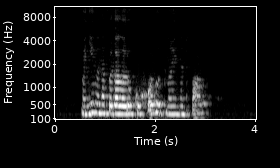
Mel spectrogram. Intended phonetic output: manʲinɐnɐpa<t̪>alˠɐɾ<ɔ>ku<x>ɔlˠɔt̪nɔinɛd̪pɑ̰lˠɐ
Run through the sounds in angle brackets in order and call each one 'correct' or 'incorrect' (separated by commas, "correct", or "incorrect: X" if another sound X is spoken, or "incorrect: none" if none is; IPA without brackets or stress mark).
incorrect: d̪, incorrect: u, correct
